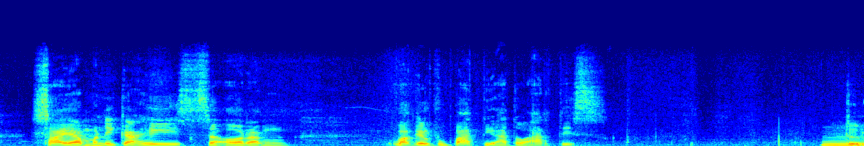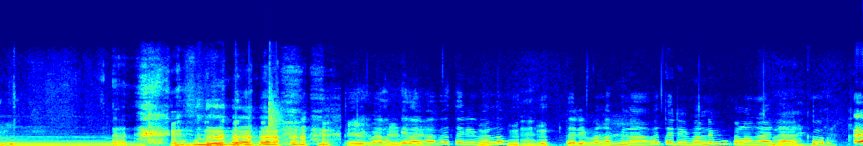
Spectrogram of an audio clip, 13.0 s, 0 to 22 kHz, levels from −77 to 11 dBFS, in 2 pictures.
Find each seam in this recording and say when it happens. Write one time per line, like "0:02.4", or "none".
0:09.0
